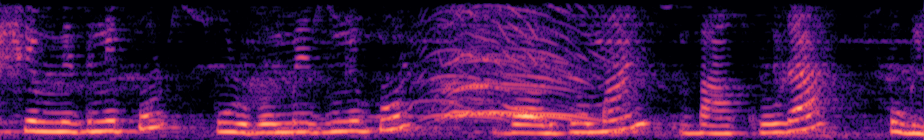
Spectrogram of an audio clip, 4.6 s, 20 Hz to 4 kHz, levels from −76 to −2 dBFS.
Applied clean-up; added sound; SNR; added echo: none; Cheering; 7 dB; reverberation time 0.1 s.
